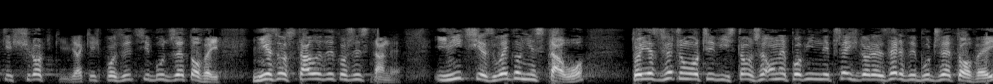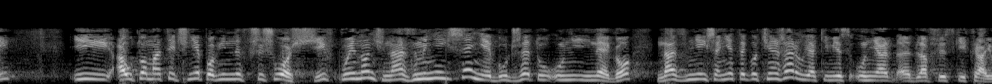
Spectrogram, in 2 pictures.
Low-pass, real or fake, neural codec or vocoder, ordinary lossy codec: 5.4 kHz; real; none; none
